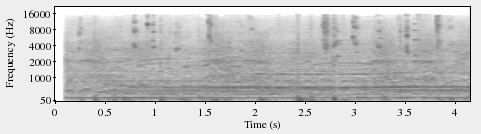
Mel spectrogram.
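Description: A basketball being dribbled on a hardwood court, a series of short knocks, over the steady hum of an arena crowd.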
